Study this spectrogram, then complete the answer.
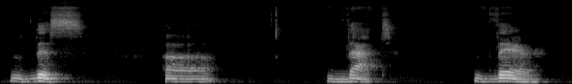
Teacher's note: make sure you're sticking your tongue all the way through your teeth and then blow so there's vibrations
